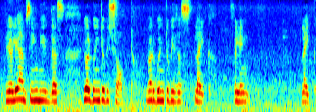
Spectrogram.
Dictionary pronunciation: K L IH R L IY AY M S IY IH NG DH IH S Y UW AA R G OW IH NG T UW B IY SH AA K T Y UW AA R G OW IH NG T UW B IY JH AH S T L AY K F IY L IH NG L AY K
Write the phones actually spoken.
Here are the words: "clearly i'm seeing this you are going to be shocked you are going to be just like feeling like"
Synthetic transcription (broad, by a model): K L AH R L IY AY M S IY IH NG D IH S Y UW AA R G OW IH NG T UW B IY SH AA K T Y UW AA R G OW IH NG T UW B IY JH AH S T L AY K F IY L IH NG L AY K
